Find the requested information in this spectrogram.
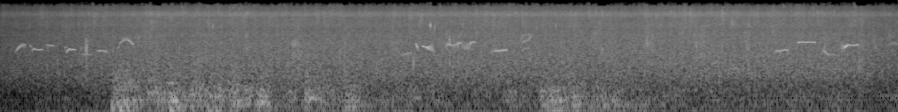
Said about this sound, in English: Voices drowned out by thunder and lightning. E. Everywhere, the rain splashing down.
